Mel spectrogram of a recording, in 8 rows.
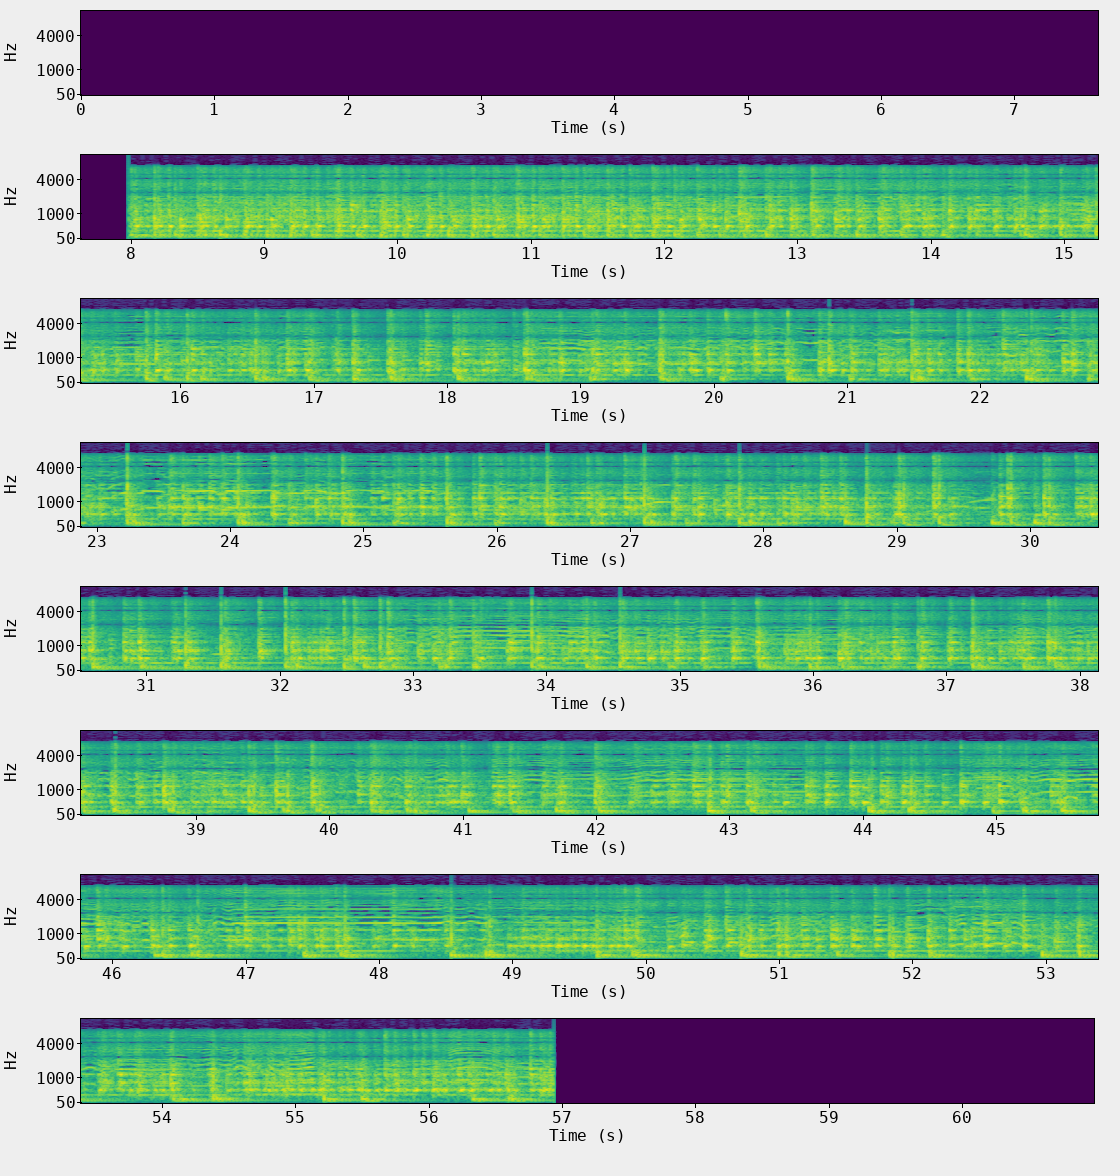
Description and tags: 7 theyam dancer goes back to shrine
Fire dancer returns to the shrine courtyard to commune with the villagers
